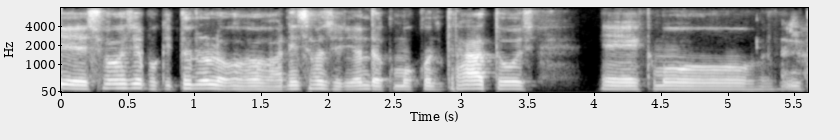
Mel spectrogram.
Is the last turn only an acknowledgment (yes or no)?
yes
